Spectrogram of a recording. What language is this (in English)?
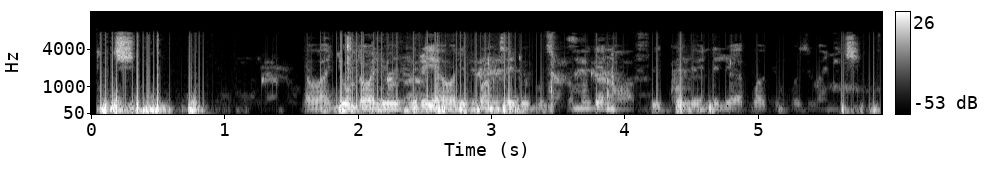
Swahili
